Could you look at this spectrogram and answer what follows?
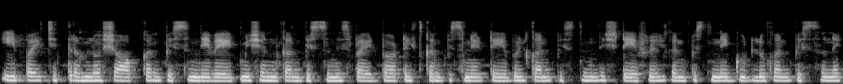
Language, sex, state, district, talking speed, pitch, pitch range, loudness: Telugu, female, Andhra Pradesh, Sri Satya Sai, 120 wpm, 175 Hz, 170-180 Hz, -14 LUFS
